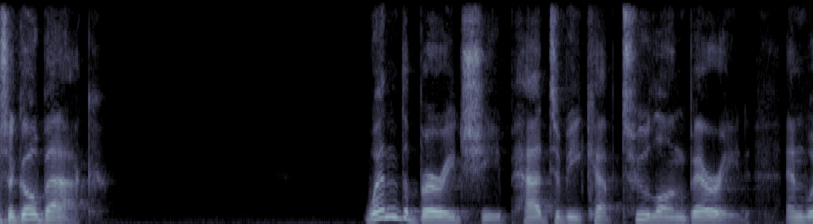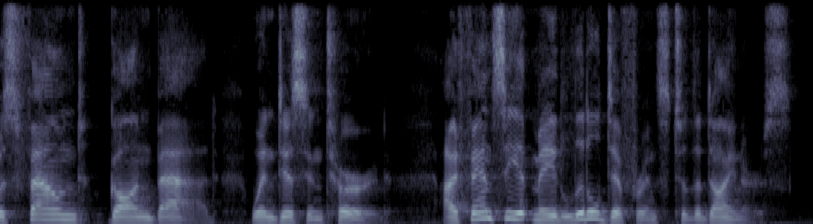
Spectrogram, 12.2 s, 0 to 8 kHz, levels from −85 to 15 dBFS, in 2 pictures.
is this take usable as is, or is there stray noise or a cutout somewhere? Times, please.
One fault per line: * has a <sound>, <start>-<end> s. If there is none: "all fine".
all fine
